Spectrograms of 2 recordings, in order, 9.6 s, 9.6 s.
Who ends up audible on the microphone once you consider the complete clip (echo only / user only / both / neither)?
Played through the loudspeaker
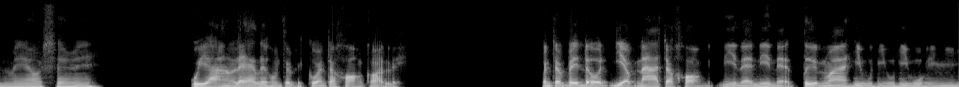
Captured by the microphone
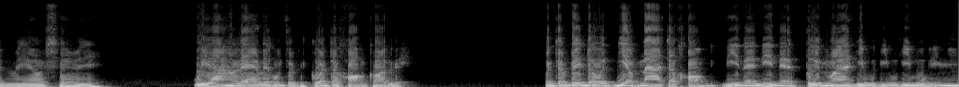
echo only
